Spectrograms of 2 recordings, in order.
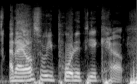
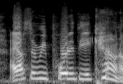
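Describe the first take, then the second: First: Said in the usual way. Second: Repeated higher with laughing disbelief; incredulous higher emphasis after a laugh; emphatic higher repeat. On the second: Real, not acted.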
